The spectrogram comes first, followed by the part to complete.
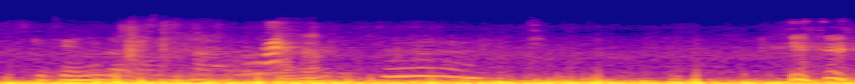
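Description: Cat meowing: about three short meows in the first half, over a low steady rumble.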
